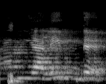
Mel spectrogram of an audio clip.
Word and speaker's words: لم يلد: لم يلد ولم يولد কলকলার উচ্চারণটা কি হবে এখানে জেরের কাছাকাছি হবে কিন্তু তাসদীদের মতো আবার শক্ত হবে না লাম ইয়ালিদ এরকম শক্ত হবে না নরম করে উচ্চারণ হবে লাম ইয়ালিদ লিদ লিদ এরকম শক্ত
